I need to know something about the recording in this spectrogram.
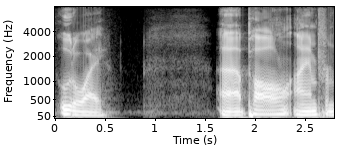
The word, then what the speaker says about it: Uruguay: started on working towards moving to Uruguay or sorry udai that's the that's the correct pronunciation it's udai uh Paul I am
